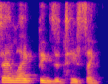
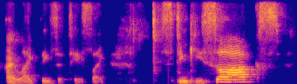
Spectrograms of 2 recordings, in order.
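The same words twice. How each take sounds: First: Said in the usual way. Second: Hushed confession. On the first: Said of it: "repeats line hushed". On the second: Shown as a demonstration. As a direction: drop to a whisper for "stinky socks". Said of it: "I have to stop laughing".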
